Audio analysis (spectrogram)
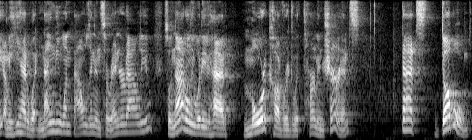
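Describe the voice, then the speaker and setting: A man hosting as a financial advisor, speaking emphatically and informally, pressing points and repeating figures to be clear. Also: a little high, a little mellow. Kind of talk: probing questioning on a call and explainer to viewers.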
